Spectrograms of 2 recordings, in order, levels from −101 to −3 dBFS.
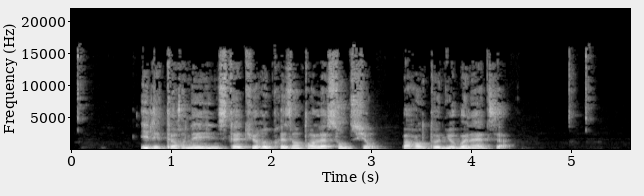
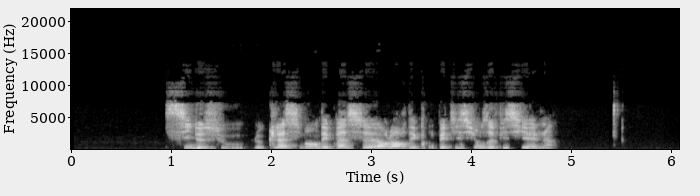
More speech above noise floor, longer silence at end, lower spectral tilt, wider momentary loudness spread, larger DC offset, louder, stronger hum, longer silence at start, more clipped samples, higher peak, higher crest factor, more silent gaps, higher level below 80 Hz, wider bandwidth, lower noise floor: about the same, 57 dB vs 60 dB; first, 1.2 s vs 0.6 s; first, -4.5 dB/octave vs -1 dB/octave; second, 8 LU vs 16 LU; neither; first, -18 LUFS vs -21 LUFS; neither; second, 0.7 s vs 0.95 s; neither; about the same, -2 dBFS vs -2 dBFS; second, 16 dB vs 22 dB; neither; first, -56 dBFS vs -76 dBFS; first, 16 kHz vs 11 kHz; second, -75 dBFS vs -83 dBFS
